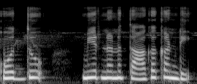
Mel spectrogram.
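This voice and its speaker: A woman's voice: sits high, fairly even intonation, moderate pace, mellow, no echo, lightly acted. A woman voicing an anxious, earnest young female bird in a cartoon story. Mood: fearful. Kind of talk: cartoon moral story dialogue.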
